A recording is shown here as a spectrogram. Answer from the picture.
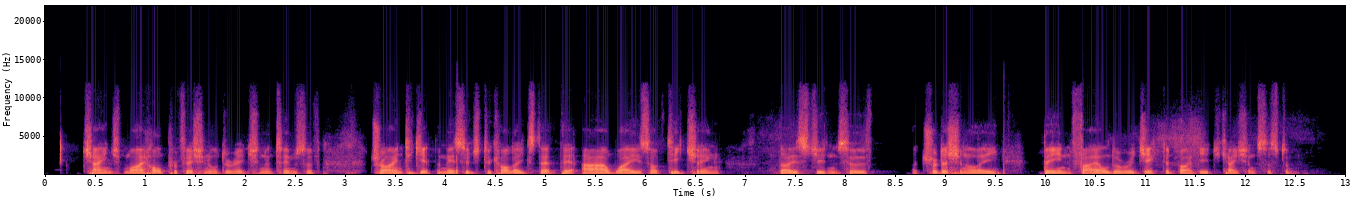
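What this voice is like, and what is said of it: A distinctive regional accent. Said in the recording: “your accent ... it's beautiful. I just want to listen to you talk all day.”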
